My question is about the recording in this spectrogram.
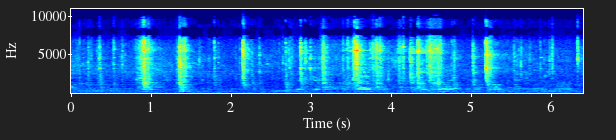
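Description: Several sharp metallic clicks at irregular intervals: climbing carabiners and harness lanyard clips being handled and clipped.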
